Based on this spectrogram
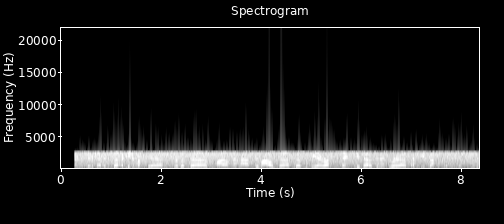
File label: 122 925MHz, scanner radio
